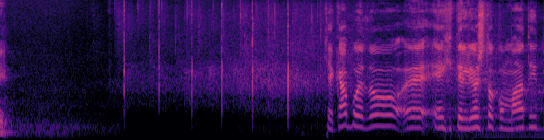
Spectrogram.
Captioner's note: applause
